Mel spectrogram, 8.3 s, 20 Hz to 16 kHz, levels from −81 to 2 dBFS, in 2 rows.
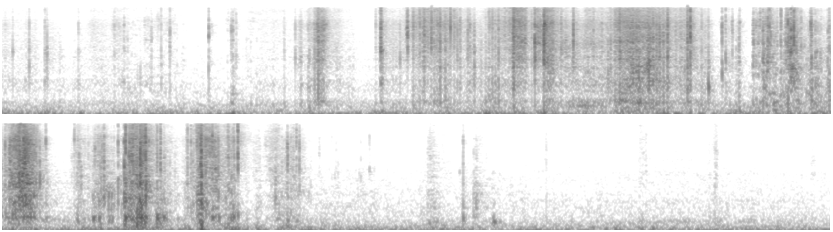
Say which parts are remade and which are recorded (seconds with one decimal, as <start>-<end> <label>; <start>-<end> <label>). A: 0.0-0.6 remade; 0.6-1.3 recorded; 1.3-3.6 remade; 3.6-8.3 recorded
